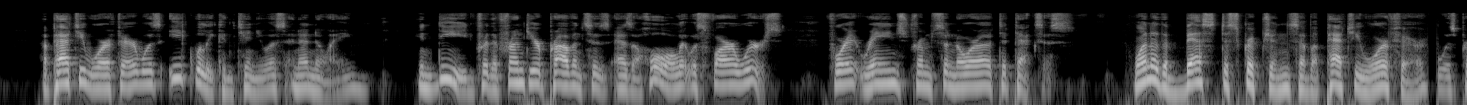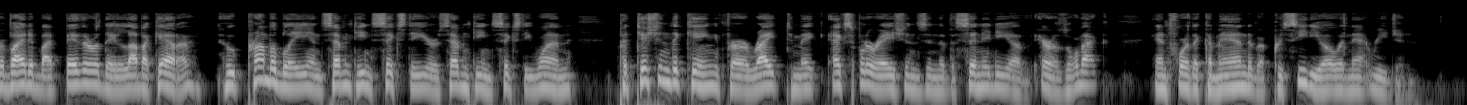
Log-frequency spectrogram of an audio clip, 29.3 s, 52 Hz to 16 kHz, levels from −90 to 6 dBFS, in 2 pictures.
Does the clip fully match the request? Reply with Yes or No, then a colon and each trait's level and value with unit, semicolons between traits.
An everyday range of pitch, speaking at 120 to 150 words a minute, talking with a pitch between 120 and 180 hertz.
Yes: average, 3.9 semitones; average, 145 wpm; low, 135 Hz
